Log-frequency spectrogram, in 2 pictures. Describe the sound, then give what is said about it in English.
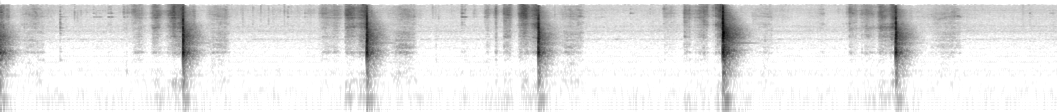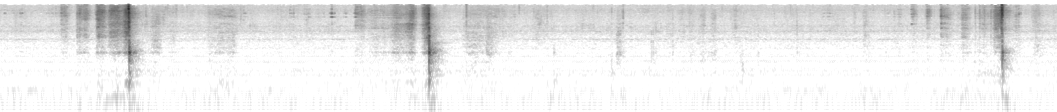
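Knife slicing potatoes into medium slices: a series of crisp, sharp cuts at slow, fairly even intervals, strongest early on and growing fainter and more widely spaced toward the end, with no talk. “I'm just going to cut these myself. So you cut them into not too thick but not too thin slices, sort of medium slices.”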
